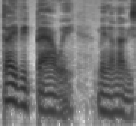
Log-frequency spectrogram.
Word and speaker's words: Bowie: I was talking about the different pronunciations in America and England. So, there's like David Bowie.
